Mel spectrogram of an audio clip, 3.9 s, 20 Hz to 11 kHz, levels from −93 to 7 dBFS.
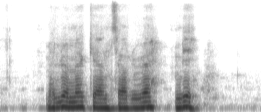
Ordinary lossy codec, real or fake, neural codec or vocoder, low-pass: Opus, 24 kbps; real; none; 9.9 kHz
